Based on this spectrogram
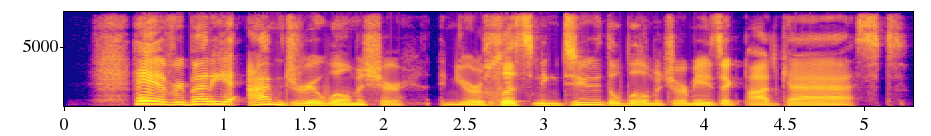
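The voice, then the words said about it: Exaggerated radio announcer voice. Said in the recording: “That's such a dumb radio voice.”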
